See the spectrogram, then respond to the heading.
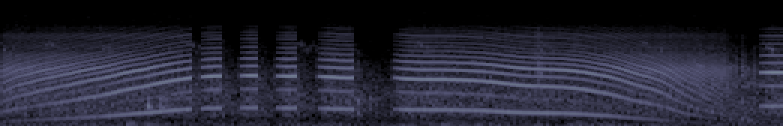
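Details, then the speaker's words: DIY Arduino-based sailplane variometer on a plane descending to land: an electronic tone breaks into beeps, then settles into one long note sliding lower; the sink warning flatlines on a faster-than-expected descent. "I didn't think what's coming down that quickly but now that I can hear to my ear it's flatlining look"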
